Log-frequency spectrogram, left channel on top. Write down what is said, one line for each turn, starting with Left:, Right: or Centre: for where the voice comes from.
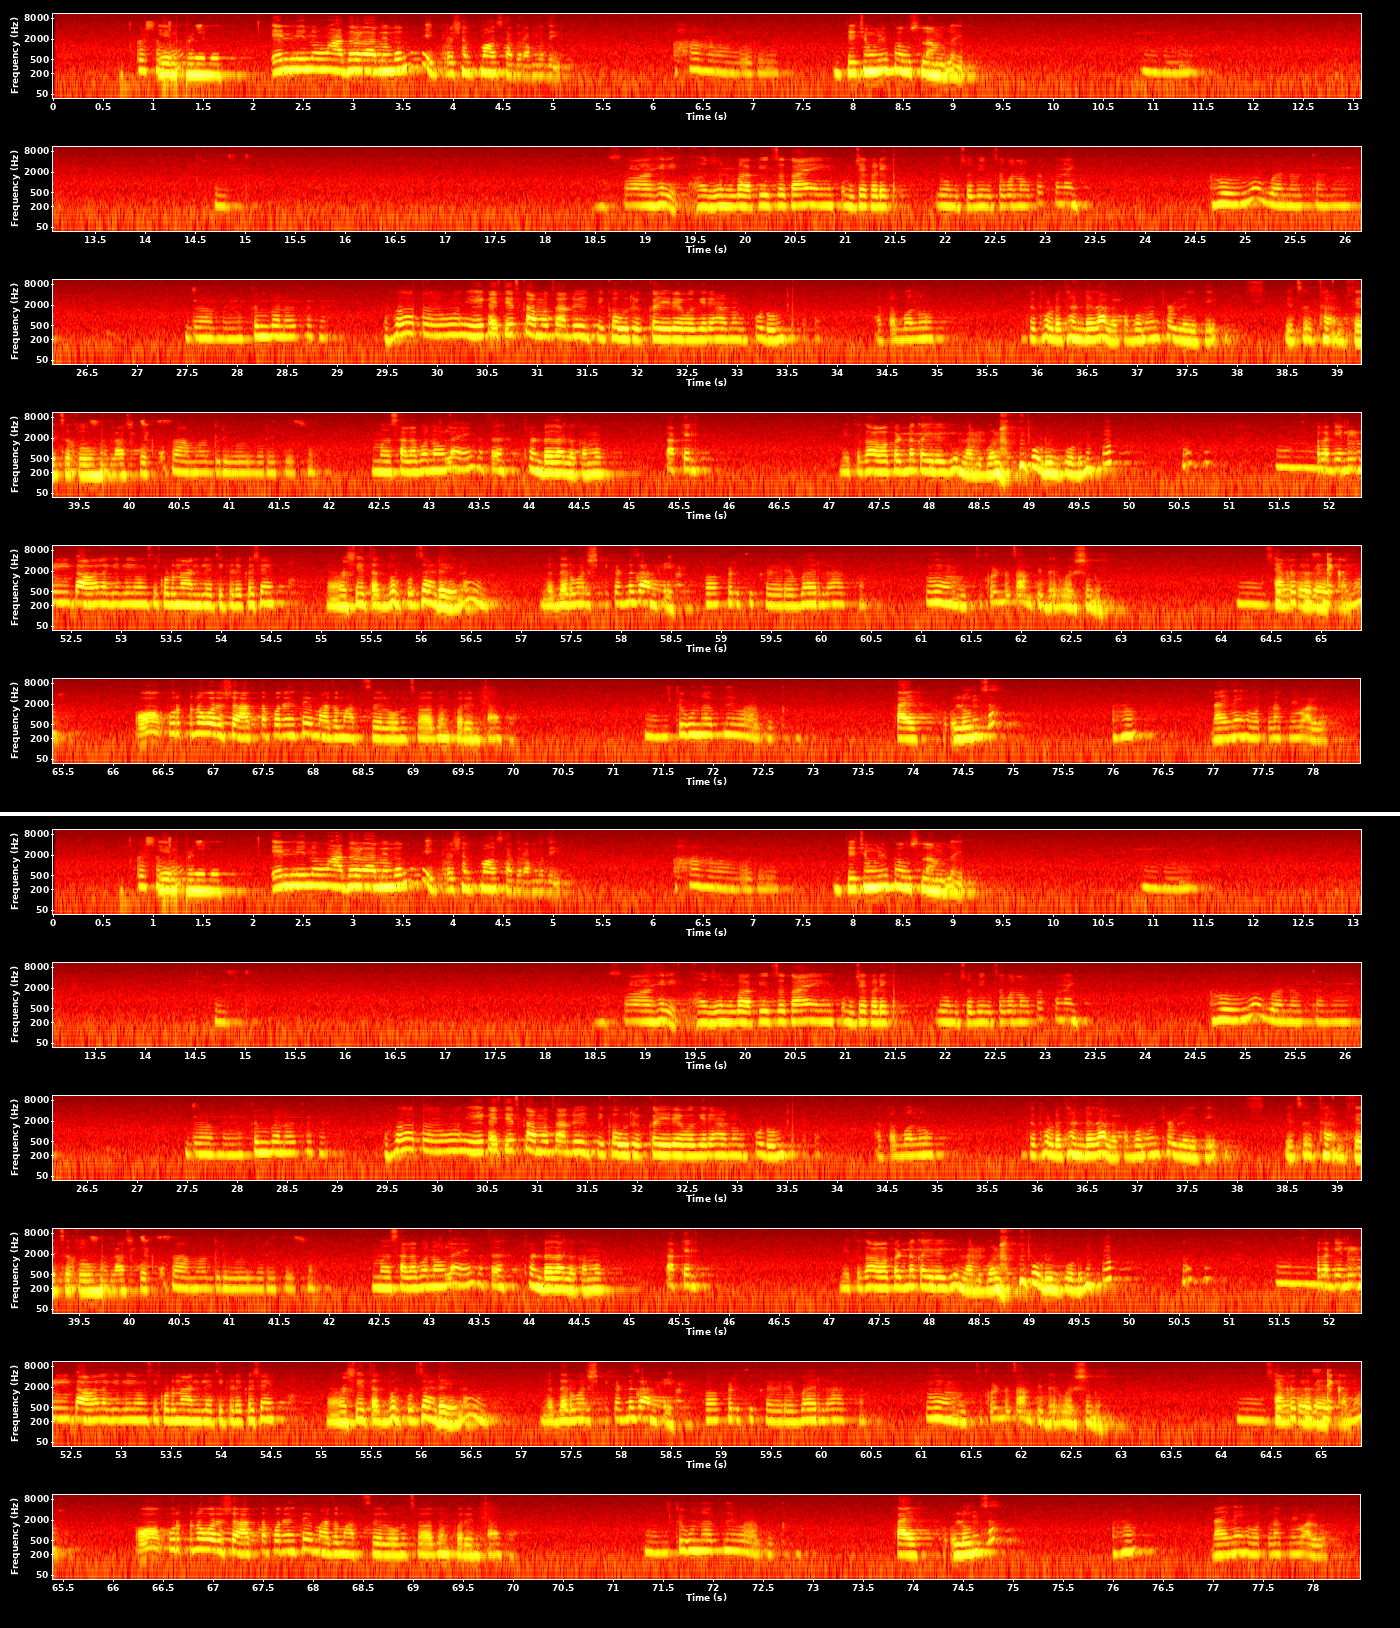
Right: कशामुळे?
Left: एल निनो - एल निनो वादळ आलेलं
Right: हां.
Left: ना ते प्रशांत महासागरामध्ये
Right: हा- हा बरोबर
Left: त्याच्यामुळे पाऊस लांबलाय
Right: ह. हा.. <inaudible>
Left: <inaudible>
Right: तेचत <unintelligible>
Left: अस आहे अजून बाकीच काय तुमच्याकडे -लोणचं बिंच बनवतात नाही.
Right: हो हो बनवताना झालं तुम्ही बनवताना
Left: हो हो हे काय तेच काम चालू आहेेते कुवरू कौरे कैरे वगैरे आणून फोडून आता बनऊ थोडं थंड झालं का बनवून
Right: हं,
Left: ठेवलंेते त्याच. हा त्याचा
Right: अच्छा.
Left: तो लास्तट फोटो
Right: सामग्री वगैरे त्याची.
Left: मसाला बनवलाय आता थंड झालं का मग टाकेल मी गावाकडन कौरौया
Right: हं,
Left: घेऊन
Right: हं.
Left: आली फोडून फोडून
Right: हं, हं. हं.
Left: त्याला गेलेली गावाला गेली मग ते तिकडून आणल्या तिकडे कशे शेतात भरपूर झाड आहे ना. मी दरवर्षीतीकडनंच आणते.
Right: बर त्या कौरय भारी राहतात.
Left: हम्म तिकडूनचांते दरवर्षी मी
Right: हं,
Left: छान
Right: टिकत
Left: प्रोग्रेस
Right: असेल
Left: आहे
Right: ना मग?
Left: हो पूर्ण वर्षा आत. आतापर्यंत माझं मागचं लोनचं अजूनपर्यंत आहे.
Right: हम् ते उन्हात नाही वाळवत का?
Left: काय लोनच
Right: ह.
Left: नाही नाही होत ऊनात नाही वाळवत.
